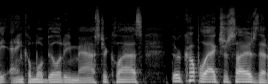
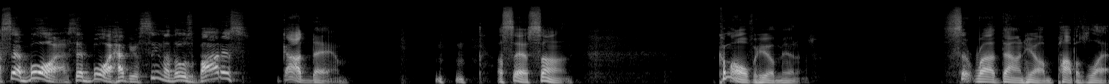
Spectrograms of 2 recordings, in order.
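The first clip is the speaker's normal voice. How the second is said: swooping, animated cartoon voice with wide pitch swings. Joking about bodies in a Foghorn Leghorn voice. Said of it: "like, Foghorn Leghorn".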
